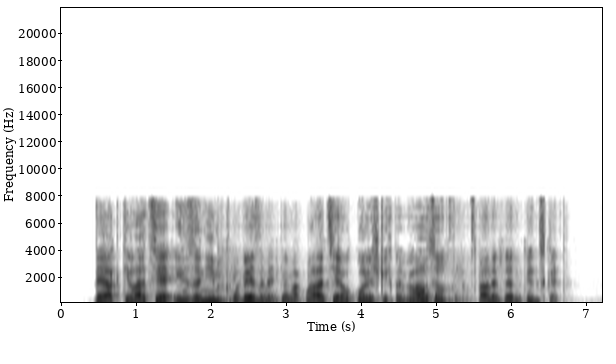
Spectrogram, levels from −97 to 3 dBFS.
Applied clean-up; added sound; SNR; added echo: neural mask model DeepFilterNet 3.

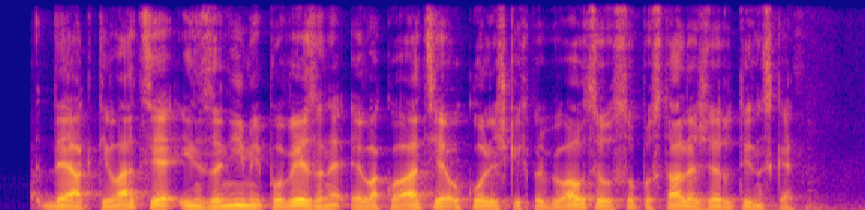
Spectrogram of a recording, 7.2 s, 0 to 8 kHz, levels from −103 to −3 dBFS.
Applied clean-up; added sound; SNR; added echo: none; none; none; none.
